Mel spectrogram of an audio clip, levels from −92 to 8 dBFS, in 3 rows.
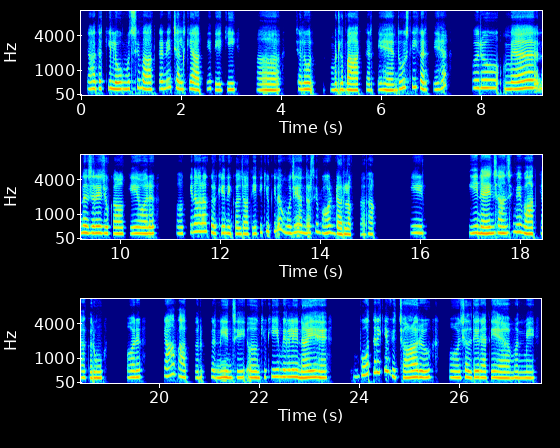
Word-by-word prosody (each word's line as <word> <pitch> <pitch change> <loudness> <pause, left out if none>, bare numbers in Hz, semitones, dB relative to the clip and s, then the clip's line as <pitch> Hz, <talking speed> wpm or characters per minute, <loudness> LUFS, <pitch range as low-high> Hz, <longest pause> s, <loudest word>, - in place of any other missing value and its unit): यहाँ 275 +1 0
तक 275 0 -1
कि 295 - -3
लोग 260 -1 +5
मुझसे 270 +4 -1
बात 255 -3 +1
करने 275 +4 -3
चल 265 -3 +1
के 275 - 0
आते 255 +2 0
थे 225 0 0
कि 240 +2 -2 0.5
अ, 225 0 +2 0.4
चलो 255 0 +3 0.4
मतलब 235 +1 -2
बात 225 -1 +4
करते 225 +1 -9
हैं, 220 -2 +2
दोस्ती 320 +5 -2
करते 245 -6 -3
हैं। 410 - -3 0.5
पर 305 0 -1 0.5
मैं 275 +4 +5
नज़रें 265 -1 +4
झुका 245 -2 0
के 245 +1 0
और 240 -1 +3
अ, 245 +1 +3 0.5
किनारा 300 +7 -3
करके 260 -3 -3
निकल 230 -1 -2
जाती 230 +1 -3
थी। 280 +4 -11
क्योंकि 330 +2 -8
न - - -3
मुझे 260 +3 -1
अंदर 265 -2 -2
से 315 - -8
बहुत 270 -1 -3
डर 220 -1 +4
लगता 210 0 -9
था 220 - -2 0.8
कि 265 -1 -4 0.9
ये 260 +1 +1
नए 245 -1 +7
इंसान 255 0 +3
से 275 +4 -9
मैं 300 -1 -1
बात 235 -2 +3
क्या 240 0 -5
करूँ? 230 0 +1 0.5
और 250 +1 +1 0.5
क्या 295 -1 -2 0.2
बात 260 -4 -2
कर 235 +2 -7
करनी 250 -2 0
इनसे? 240 0 0
अ, 260 - -9 0.3
क्योंकि 255 +2 -9
ये 275 - 0
मेरे 270 0 +2
लिए 270 -1 +4
नए 235 +1 +6
हैं। 240 -1 +3 0.7
बहुत 345 +3 -1
तरह 440 0 +1
के - - +3
विचार 250 0 +2
अ, 245 0 -1
चलते 245 0 +2
रहते 245 0 0
हैं 230 -1 +3
मन 235 -1 0
में। 230 0 -1
250 Hz, 160 wpm, -23 LUFS, 235-270 Hz, 0.9 s, नए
